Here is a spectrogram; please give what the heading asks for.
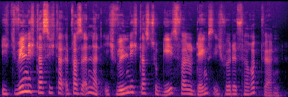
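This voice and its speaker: A reader of a German audiobook voicing an insecure, tearful young woman in her twenties who speaks high and hesitantly, often restarting her words. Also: expressive, a little fast, a little mellow, husky. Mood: anxious. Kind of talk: audiobook reading.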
